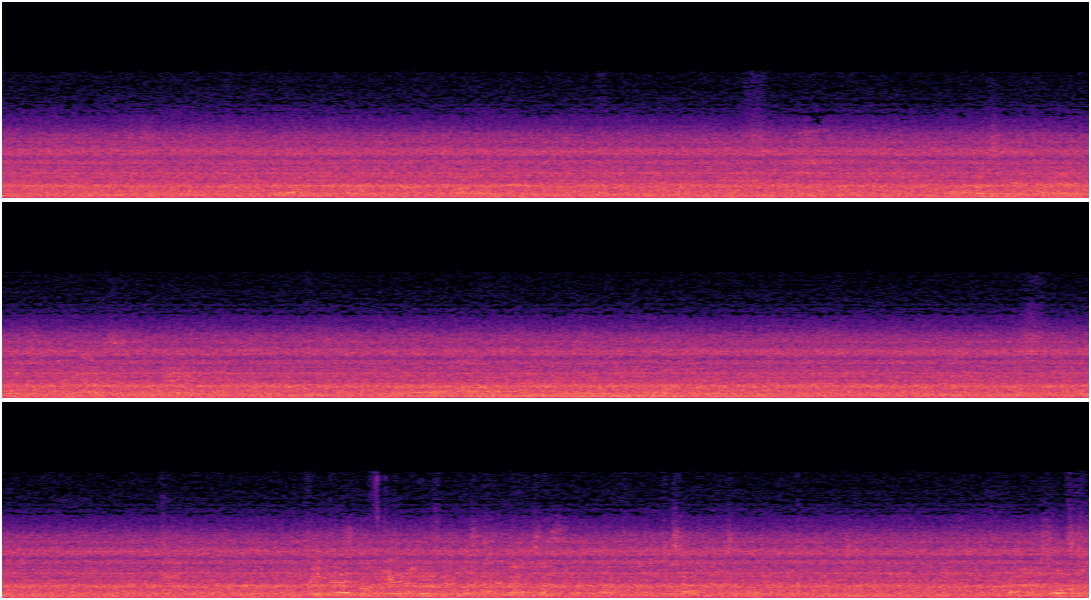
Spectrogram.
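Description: Steady machinery hum in a brewery tank cellar: an even rushing noise with several fixed tones, like ventilation and refrigeration running, with a group of people talking faintly underneath.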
